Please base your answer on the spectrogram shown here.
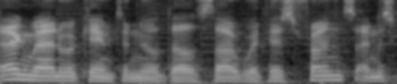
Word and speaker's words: New Delsta: Anyway, let's go to New Delstra. Or New Delsta.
